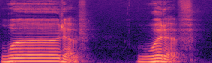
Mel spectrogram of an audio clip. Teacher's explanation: With emphasis on that as in would, and that second syllable is going to sound like dove, with the D consonant sound at the beginning of that syllable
